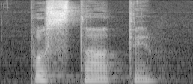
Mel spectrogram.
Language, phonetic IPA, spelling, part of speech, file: Ukrainian, [pɔˈstate], постати, verb, Uk-постати.ogg
- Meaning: to arise, to crop up, to appear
